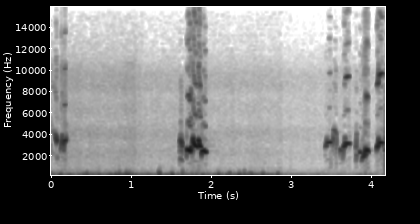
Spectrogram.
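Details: Sooty-headed bulbul singing loudly and energetically. It gives a brief burst of sharp whistled notes, then after a pause a quick run of bright, clipped whistles rising and falling, over a steady low rumbling noise.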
